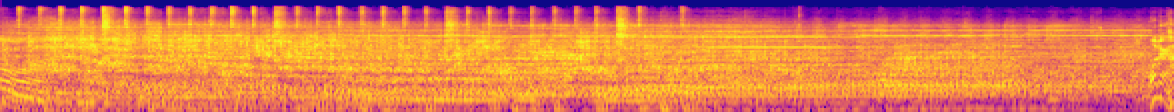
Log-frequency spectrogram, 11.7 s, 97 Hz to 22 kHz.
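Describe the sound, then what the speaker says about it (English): A P-51 Mustang's Rolls-Royce Merlin engine roars loudly and continuously during an air show flight demonstration, the piston drone filling the whole stretch with slight swells as the plane maneuvers overhead. "Listen to the sound of the Rolls Royce Merlin engine."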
